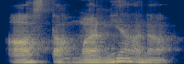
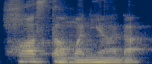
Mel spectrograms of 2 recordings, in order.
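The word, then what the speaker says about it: hasta mañana: you then we have aasta manana you can't see hosta maniada why because h is silent in spanish you already know one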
